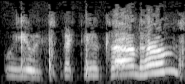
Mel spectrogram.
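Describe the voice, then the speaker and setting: An actor playing a genial, bumbling elderly British doctor who stammers and repeats himself, in 1940s radio style. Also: male voice, very high voice, animated, moderate pace, vocal fry, noisy background, full character voice. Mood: puzzled, fussy. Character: elderly genial doctor telling tales of his detective friend. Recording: muffled old radio recording.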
